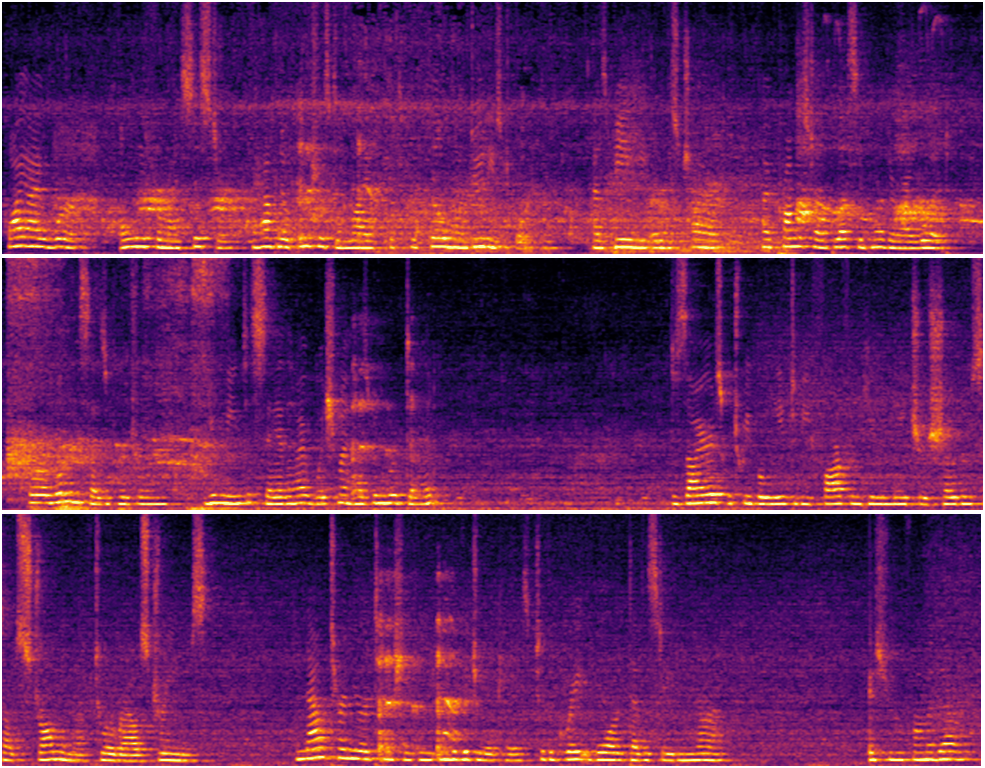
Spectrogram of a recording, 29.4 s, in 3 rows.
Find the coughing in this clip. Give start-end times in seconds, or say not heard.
3.0-3.9, 13.3-13.9, 23.4-24.2.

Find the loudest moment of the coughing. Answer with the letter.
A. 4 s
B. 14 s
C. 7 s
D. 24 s
D.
